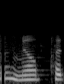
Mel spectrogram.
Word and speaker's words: Milpitas: Milpitas.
